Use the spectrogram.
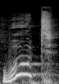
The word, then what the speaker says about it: woot: On another note here, this week's Thought Cop's word of the week is woot. Woot. That's spelled W00T.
